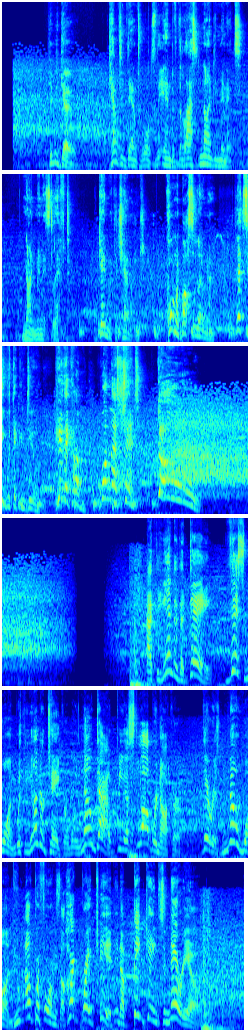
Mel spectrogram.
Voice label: Video Games, Voice Work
